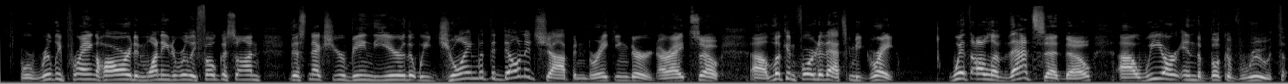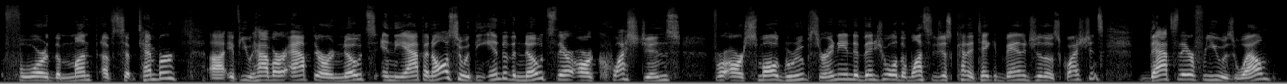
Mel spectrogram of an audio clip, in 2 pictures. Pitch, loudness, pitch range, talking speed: 210 Hz, -25 LUFS, 185-230 Hz, 245 wpm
